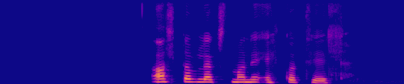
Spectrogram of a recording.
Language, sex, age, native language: Icelandic, female, 40-49, Icelandic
